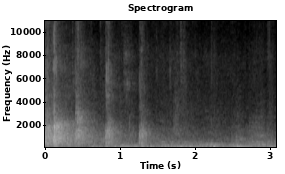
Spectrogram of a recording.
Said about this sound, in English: Clap your hands together for the Lord and please be seated.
